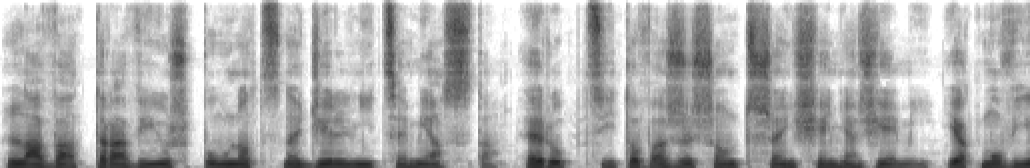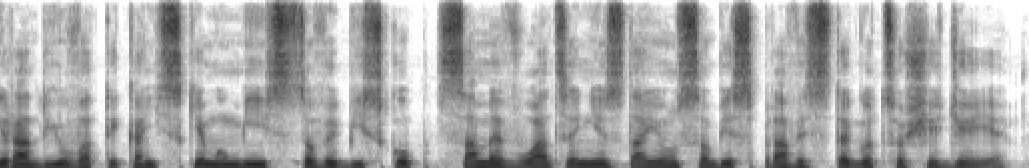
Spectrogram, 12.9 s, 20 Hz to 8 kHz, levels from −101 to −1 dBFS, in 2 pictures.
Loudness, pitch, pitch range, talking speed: -24 LUFS, 135 Hz, 130-145 Hz, 125 wpm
